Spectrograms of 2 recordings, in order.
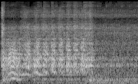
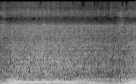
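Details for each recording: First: Maruti Wagon R after air filter replacement to fix an odd engine sound in first or second gear and on sudden acceleration: catches cleanly, steady idle, revs smoothly with no odd noises. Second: Maruti WagonR idling then sudden throttle; breathy whoosh like air pushing out rides on rising engine note at start of acceleration, air intake leak caused by broken air filter case.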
